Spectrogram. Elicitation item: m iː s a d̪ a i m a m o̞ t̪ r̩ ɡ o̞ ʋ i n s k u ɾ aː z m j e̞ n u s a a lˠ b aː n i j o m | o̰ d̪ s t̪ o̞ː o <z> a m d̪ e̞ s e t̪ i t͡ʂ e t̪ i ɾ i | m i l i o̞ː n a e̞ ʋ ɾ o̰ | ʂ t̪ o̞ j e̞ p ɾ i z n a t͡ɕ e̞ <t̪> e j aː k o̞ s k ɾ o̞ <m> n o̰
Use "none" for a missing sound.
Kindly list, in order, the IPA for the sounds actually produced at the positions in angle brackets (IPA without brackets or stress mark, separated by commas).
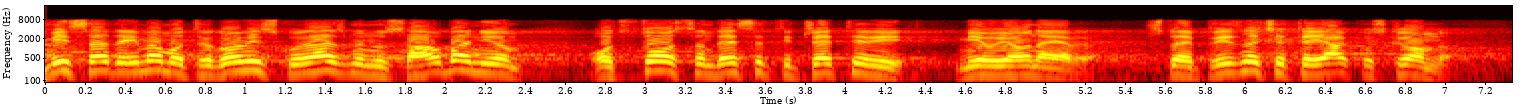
s, t̪, m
